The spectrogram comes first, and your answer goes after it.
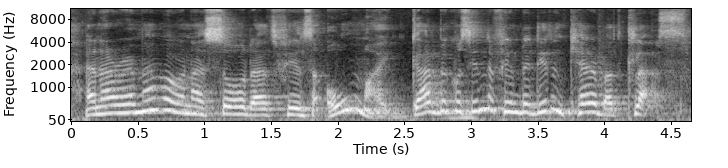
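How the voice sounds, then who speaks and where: With noticeable background noise behind her, a woman speaks at a very fast pace in a high voice, her pitch swinging very widely while her loudness stays very even. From Sweden. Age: 60s. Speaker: film producer. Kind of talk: interview conversation.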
